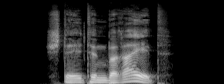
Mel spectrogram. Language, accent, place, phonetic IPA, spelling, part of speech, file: German, Germany, Berlin, [ˌʃtɛltn̩ bəˈʁaɪ̯t], stellten bereit, verb, De-stellten bereit.ogg
- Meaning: inflection of bereitstellen: 1. first/third-person plural preterite 2. first/third-person plural subjunctive II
